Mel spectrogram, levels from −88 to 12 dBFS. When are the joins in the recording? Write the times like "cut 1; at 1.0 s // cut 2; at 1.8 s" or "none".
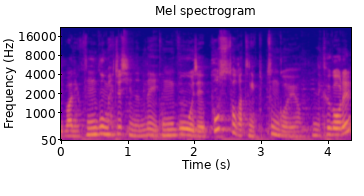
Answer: cut 1; at 1.5 s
